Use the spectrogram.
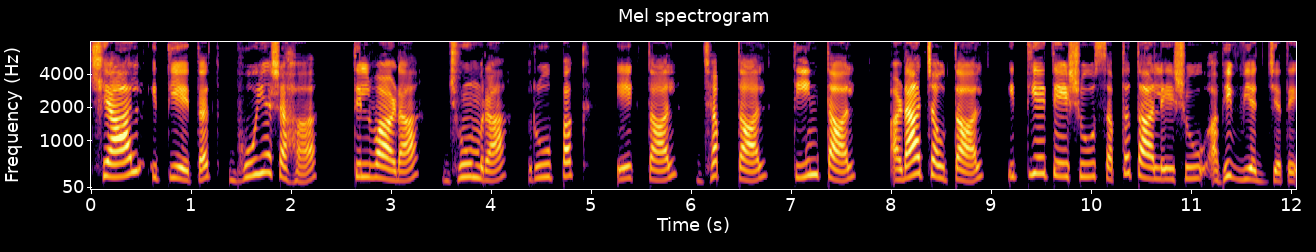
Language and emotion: Sanskrit, neutral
